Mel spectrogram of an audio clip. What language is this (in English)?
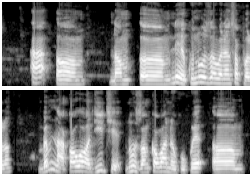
Igbo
